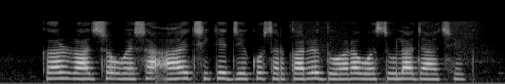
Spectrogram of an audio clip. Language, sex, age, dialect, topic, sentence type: Magahi, female, 41-45, Northeastern/Surjapuri, banking, statement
